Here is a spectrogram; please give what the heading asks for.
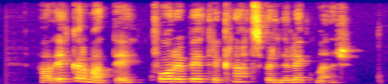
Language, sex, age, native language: Icelandic, female, 30-39, Icelandic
